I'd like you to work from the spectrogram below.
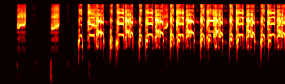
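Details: Grey francolin calling: two separate harsh opening notes, then a loud, rapid run of grating, rhythmic notes repeated about twice a second, in an otherwise quiet setting.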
